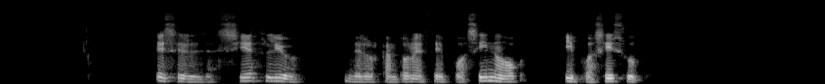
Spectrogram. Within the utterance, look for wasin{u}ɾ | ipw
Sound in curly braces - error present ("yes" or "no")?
yes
